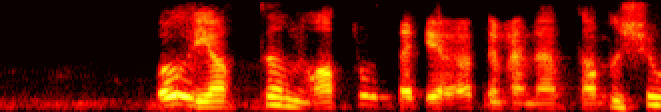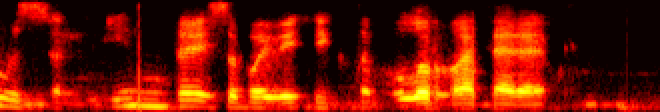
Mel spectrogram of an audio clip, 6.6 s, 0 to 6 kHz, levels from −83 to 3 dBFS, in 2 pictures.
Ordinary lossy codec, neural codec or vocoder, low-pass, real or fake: Opus, 32 kbps; codec, 16 kHz, 1 kbps, X-Codec, HuBERT features, trained on general audio; 5.4 kHz; fake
